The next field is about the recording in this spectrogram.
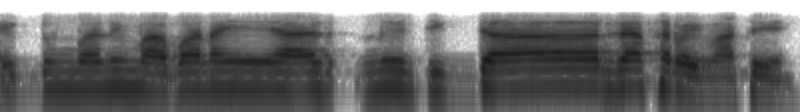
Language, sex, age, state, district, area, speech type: Bodo, female, 45-60, Assam, Chirang, rural, conversation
